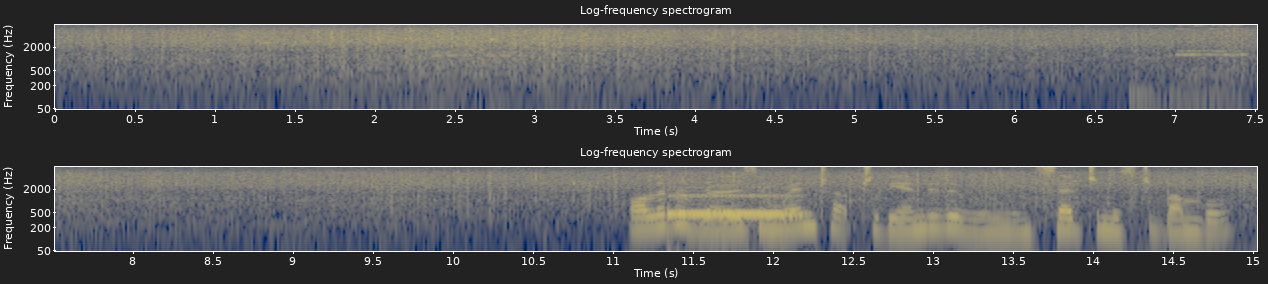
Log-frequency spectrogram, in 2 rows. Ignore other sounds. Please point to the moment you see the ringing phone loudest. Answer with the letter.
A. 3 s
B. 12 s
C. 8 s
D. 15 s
B.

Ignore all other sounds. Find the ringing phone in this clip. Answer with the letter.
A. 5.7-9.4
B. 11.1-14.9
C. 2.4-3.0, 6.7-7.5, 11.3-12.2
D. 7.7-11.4
C.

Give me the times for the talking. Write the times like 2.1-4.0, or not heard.
11.1-14.9.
